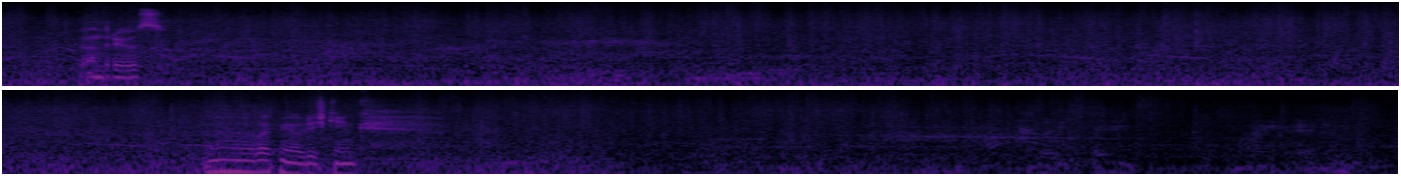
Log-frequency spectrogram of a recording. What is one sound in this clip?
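Battle sounds of a video game clash and rumble steadily.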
